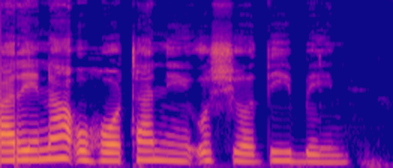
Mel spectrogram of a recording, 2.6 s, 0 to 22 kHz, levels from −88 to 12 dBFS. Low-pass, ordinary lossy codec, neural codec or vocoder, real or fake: none; none; none; real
